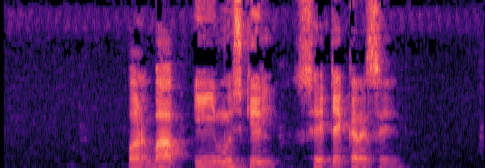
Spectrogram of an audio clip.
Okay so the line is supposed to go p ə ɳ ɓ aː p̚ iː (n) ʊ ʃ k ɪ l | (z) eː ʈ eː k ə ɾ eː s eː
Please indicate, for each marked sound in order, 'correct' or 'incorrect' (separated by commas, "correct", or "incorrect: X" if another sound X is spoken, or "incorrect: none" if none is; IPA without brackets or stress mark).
incorrect: m, incorrect: s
